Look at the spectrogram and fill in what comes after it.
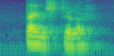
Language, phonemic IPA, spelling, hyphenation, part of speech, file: Dutch, /ˈpɛi̯nˌstɪ.lər/, pijnstiller, pijn‧stil‧ler, noun, Nl-pijnstiller.ogg
- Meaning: painkiller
